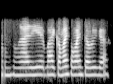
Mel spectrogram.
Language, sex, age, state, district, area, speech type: Manipuri, female, 30-45, Manipur, Kangpokpi, urban, conversation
